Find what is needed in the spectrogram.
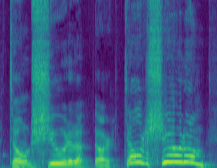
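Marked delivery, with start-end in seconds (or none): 1.2-2.1 a very high, squeaky warden voice; the warden's voice. Acted. Reading the warden's order to the guards in a very high squeaky voice. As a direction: redo the line as a shrill cartoon warden. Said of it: "said the warden".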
